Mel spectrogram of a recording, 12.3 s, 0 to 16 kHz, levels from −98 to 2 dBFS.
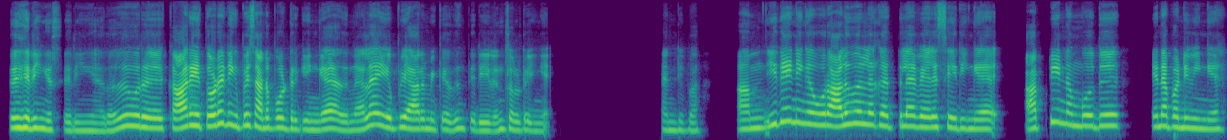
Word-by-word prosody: சரிங்க, 230 Hz, -3 st, +3 dB
சரிங்க. 175 Hz, -1 st, -7 dB
அதாவது 185 Hz, +9 st, -2 dB
ஒரு 245 Hz, -2 st, +4 dB, 0.3 s
காரியத்தோட, 270 Hz, +4 st, +6 dB
நீங்க 280 Hz, -4 st, 0 dB
போய் 280 Hz, 0 st, 0 dB
சண்ட 230 Hz, -1 st, +4 dB
போட்டுருக்கீங்க. 200 Hz, -4 st, -2 dB
அதனால 195 Hz, +10 st, 0 dB
எப்படி 240 Hz, +2 st, -1 dB
ஆரம்பிக்கிறதுன்னு 210 Hz, 0 st, -5 dB
தெரியலன்னு 175 Hz, +3 st, -5 dB
சொல்றீங்க. 180 Hz, -3 st, -7 dB, 1.2 s
கண்டிப்பா. 180 Hz, -1 st, -10 dB, 0.5 s
ஆம் 220 Hz, +2 st, -2 dB, 0.2 s
இதே 365 Hz, +4 st, +3 dB
நீங்க 330 Hz, -2 st, 0 dB
ஒரு 290 Hz, -1 st, +3 dB
அலுவலகத்தில 285 Hz, -3 st, 0 dB
வேல 245 Hz, 0 st, +2 dB
செய்றீங்க? 215 Hz, -3 st, -2 dB, 0.5 s
அப்படின்னம்போது, 275 Hz, -2 st, -1 dB, 0.5 s
என்ன 265 Hz, +1 st, +3 dB
பண்ணுவீங்க? 225 Hz, -4 st, -1 dB
230 Hz, 120 wpm, -19 LUFS, 195-270 Hz, 1.2 s, காரியத்தோட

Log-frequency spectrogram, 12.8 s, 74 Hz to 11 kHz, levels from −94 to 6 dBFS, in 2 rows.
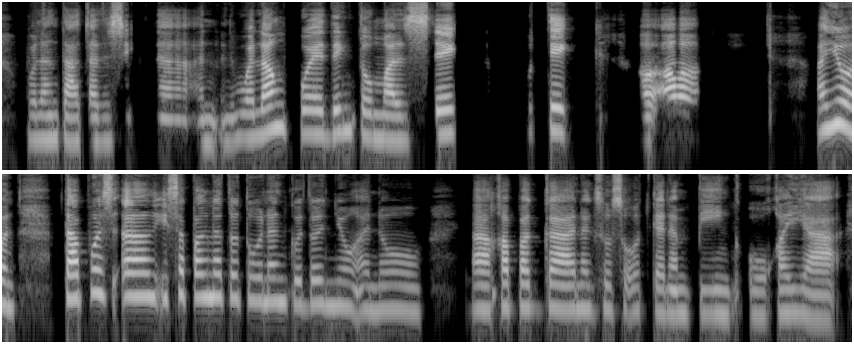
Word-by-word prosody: Walang 190 Hz, 0 st, -8 dB
tatalsik 180 Hz, -1 st, 0 dB, 0.2 s
na 170 Hz, -1 st, -6 dB
an 165 Hz, -, -11 dB
ano, 175 Hz, -, -13 dB
walang 225 Hz, +6 st, +4 dB
puwedeng 225 Hz, +1 st, 0 dB
tumalsik 200 Hz, +2 st, +4 dB, 0.5 s
putik, 240 Hz, -1 st, +5 dB, 0.6 s
oo. 215 Hz, +5 st, +3 dB, 1.1 s
Ayun 260 Hz, -1 st, +3 dB, 0.4 s
tapos 275 Hz, +3 st, +4 dB
ang 290 Hz, 0 st, +5 dB
isa 275 Hz, +2 st, +1 dB
pang 285 Hz, -1 st, -2 dB
natutunan 260 Hz, -3 st, -6 dB
ko 230 Hz, -, -8 dB
do'n 235 Hz, -1 st, -8 dB
'yong 220 Hz, -1 st, -10 dB
ano, 195 Hz, -1 st, -13 dB, 0.4 s
ah, 200 Hz, 0 st, +1 dB
kapagka 210 Hz, -1 st, -1 dB
nagsusuot 195 Hz, -2 st, -4 dB
ka 185 Hz, -, -3 dB
ng 175 Hz, 0 st, -7 dB
pink 175 Hz, 0 st, -9 dB
o 170 Hz, 0 st, -13 dB
kaya 170 Hz, -4 st, -3 dB
205 Hz, 130 wpm, -21 LUFS, 180-240 Hz, 1.1 s, putik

